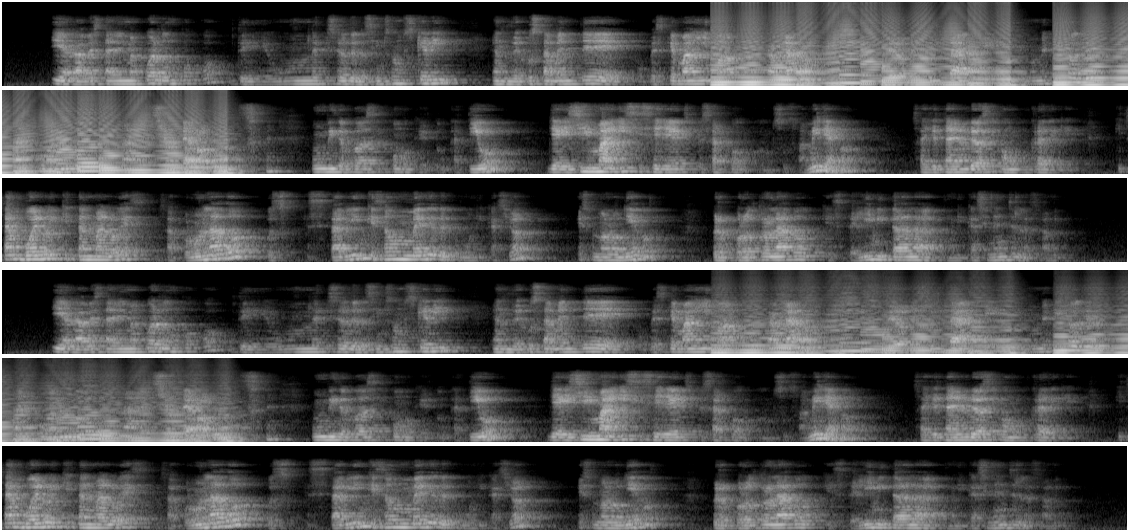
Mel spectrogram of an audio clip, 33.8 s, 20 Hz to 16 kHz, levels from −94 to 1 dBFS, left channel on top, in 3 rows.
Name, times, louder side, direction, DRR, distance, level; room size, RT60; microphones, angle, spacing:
voice 1, 0.5-4.4 4.9-6.2 6.5-8.1 8.8-13.8 14.4-16.2 16.7-19.0 19.2-19.8 20.4-21.8 22.5-23.9 24.3-27.7 28.3-29.0 29.6-33.1, left 1 dB, 45° left, -7 dB, 0.7 m, -32 dB
sound 1, 7.1-10.1 10.5-13.5, left 5 dB, 85° left, 0.3 m, -25 dB
3.2 x 3.2 x 3.6 m, 0.83 s
head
